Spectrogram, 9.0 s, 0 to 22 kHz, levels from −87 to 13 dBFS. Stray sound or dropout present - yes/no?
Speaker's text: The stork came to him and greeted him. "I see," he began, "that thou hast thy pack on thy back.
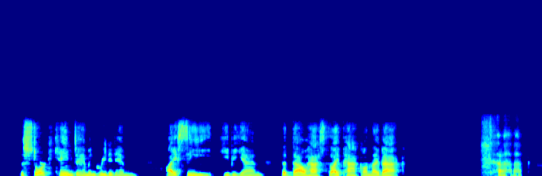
yes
